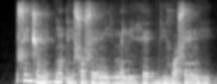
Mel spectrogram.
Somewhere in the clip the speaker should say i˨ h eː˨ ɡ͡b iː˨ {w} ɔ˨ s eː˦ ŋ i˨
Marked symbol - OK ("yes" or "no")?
no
